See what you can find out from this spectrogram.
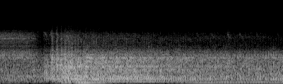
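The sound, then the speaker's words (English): A bus engine rumbles at idle, then surges louder after a brief moment and holds a steady, heavy drone as the vehicle pulls away. No voices are heard. “Come on, folks, back on the bus.”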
